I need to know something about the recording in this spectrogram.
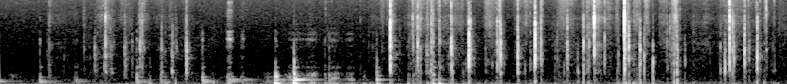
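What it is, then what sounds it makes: Cardboard chocolate box with plastic window. Fingertips rub and tap the plastic window of a full cardboard chocolate box held in hand, making soft crinkling, scratching and quick dry ticks over a low, muffled rumble. A few sharper taps stand out, and the sounds grow brighter and more crackly as the box tilts at the end.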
